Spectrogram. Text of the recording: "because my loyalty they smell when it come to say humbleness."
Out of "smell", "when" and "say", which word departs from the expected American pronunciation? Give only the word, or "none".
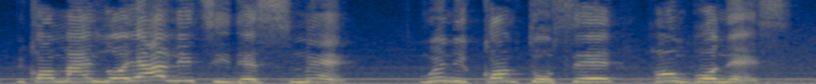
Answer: smell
